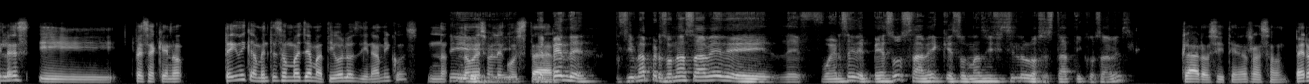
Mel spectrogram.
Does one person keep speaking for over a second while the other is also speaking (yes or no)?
yes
